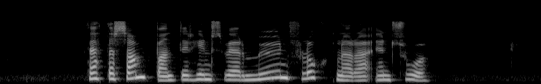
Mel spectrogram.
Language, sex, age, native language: Icelandic, female, 40-49, Icelandic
